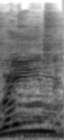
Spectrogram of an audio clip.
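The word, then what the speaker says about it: Rein: I missing anyone James rain am i pronouncing that right rain are EIN okay yeah so okey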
